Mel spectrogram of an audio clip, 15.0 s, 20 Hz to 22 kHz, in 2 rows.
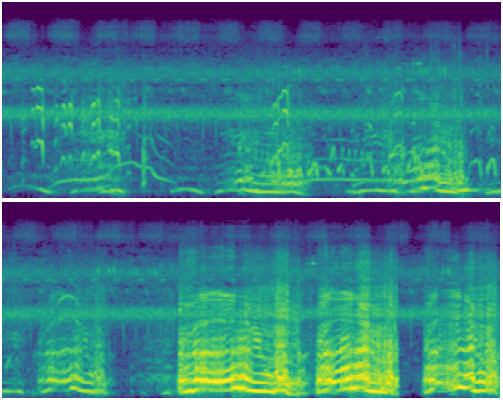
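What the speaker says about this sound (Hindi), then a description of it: "नर शेर रात में ज्यादा जोश से दहाड़ते हैं और उनकी दहाड़ लुआंगवा घाटी में 8 किलोमीटर तक गूंजती है।" Male lions roar at night in the Luangwa valley: deep grunting roars repeat in rhythmic series, building to loud, full roars toward the end over a steady whine of night insects.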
